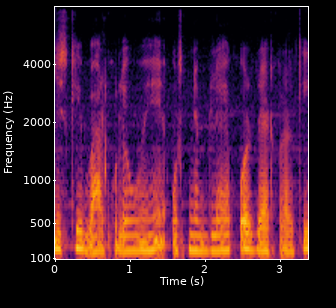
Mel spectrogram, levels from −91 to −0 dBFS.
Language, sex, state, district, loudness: Hindi, female, Punjab, Kapurthala, -19 LUFS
